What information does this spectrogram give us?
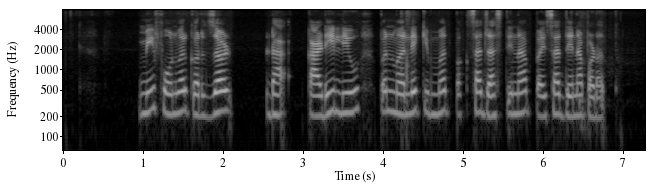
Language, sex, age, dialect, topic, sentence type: Marathi, female, 51-55, Northern Konkan, banking, statement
